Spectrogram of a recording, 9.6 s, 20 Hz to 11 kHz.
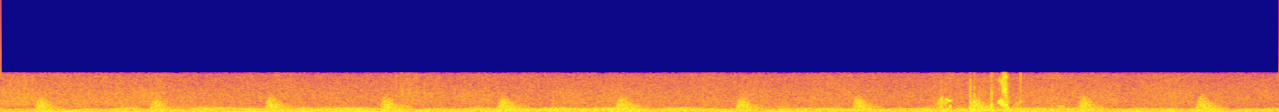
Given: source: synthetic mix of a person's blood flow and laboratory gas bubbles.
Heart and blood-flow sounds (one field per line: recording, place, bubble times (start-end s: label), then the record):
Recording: Doppler ultrasound of blood flow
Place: subclavian vein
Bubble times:
6.99-7.70 s: bubbles
7.86-8.00 s: bubbles
From the record:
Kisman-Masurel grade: 212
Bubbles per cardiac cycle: several, 3 to 8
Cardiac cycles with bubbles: 1 to 10%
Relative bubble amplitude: moderate (0.250 to 0.450)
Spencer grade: 1 (occasional bubble signal discernible with the cardiac motion signal, with majority of cardiac periods free of bubbles)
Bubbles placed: anywhere in the cardiac cycle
